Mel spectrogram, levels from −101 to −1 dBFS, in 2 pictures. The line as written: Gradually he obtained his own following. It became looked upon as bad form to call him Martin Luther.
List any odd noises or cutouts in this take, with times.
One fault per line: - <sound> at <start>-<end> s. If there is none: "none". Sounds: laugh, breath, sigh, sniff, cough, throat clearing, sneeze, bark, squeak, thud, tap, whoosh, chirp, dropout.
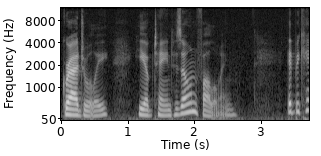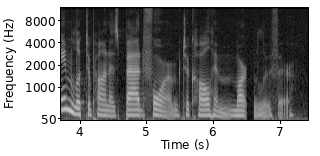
- dropout at 6.5-6.6 s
